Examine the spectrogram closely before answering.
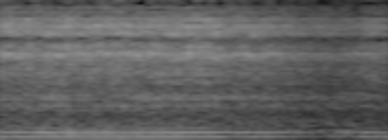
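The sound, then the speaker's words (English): A tree service's stump grinder drones as it grinds through tree roots in Savannah, a loud, continuous low engine hum with no distinct strikes. “Lundeen doesn't find anything important in these roots, so he gives the okay to the tree service to crank up the grinder.”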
